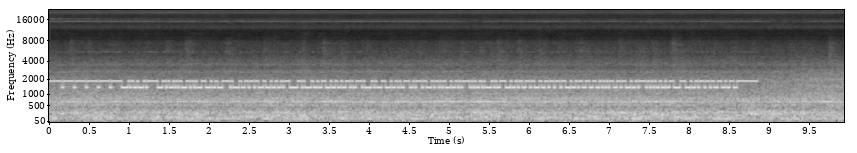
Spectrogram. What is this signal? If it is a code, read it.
RTTY (50 baud, 450 Hz shift), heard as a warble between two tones, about 1600 Hz centre, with the noise inside a lift. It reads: NRNZ MEPA GTEL LBEZ BGAJ XSEB WAPQ WIYP KSLO QWLV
